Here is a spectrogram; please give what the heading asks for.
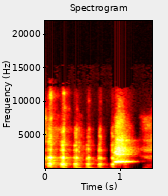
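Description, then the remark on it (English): Dogs bark in a quick run of five or six sharp yappy barks, followed by a longer, higher bark, moderately loud, with no talking. “My dogs are chiming in.”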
